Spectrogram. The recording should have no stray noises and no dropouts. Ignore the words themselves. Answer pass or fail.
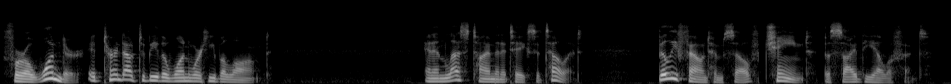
pass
